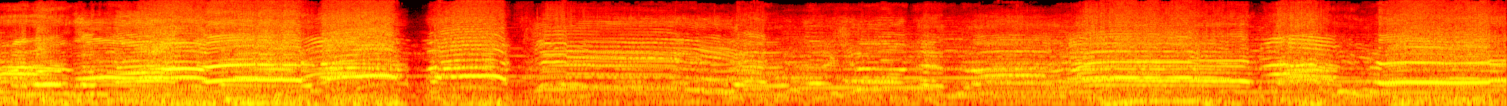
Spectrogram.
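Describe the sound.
Crowd celebrating in the street at Pontarlier after France beat Croatia in the football World Cup final: loud, dense shouting, cheering and whoops, sustained throughout with a couple of brief dips.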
